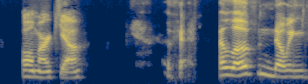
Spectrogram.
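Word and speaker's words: Ullmark: I think really the star there and the star really it's going to be the goalie Olmark if he plays. Is that how you say his name? Allmark, yeah.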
